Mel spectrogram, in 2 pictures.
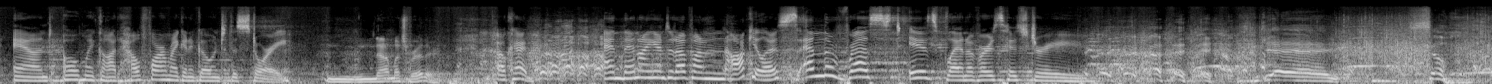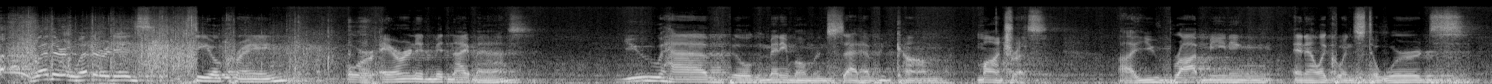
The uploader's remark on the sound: our panel at Midsummer Screams’ SEASON’S SCREAMINGS that went down at the Pasadena Convention Center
